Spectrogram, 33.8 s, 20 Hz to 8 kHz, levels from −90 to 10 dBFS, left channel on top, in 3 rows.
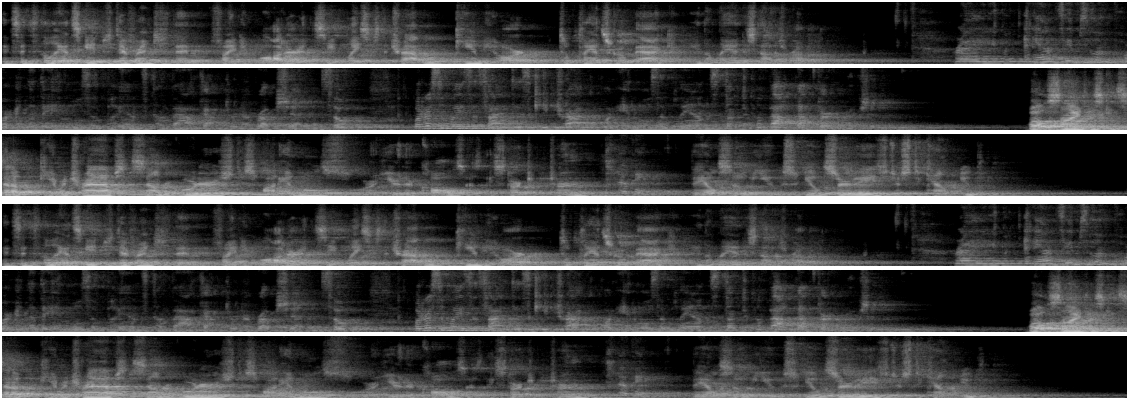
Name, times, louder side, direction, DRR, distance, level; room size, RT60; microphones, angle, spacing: voice 1, 0.0-5.2 5.6-8.1 21.5-28.7 29.4-32.3, left 1 dB, 70° left, 0 dB, 3.9 m, -23 dB
voice 2, 9.1-10.0 10.2-14.8 15.4-20.2 28.7-29.0, equal, ahead, -6 dB, 5.6 m, -34 dB
26.5 x 19.5 x 5.2 m, 2.8 s
head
